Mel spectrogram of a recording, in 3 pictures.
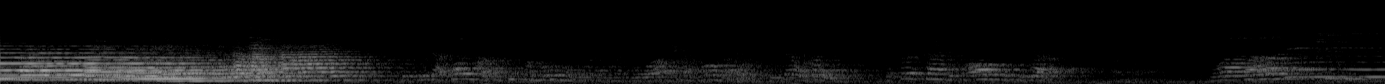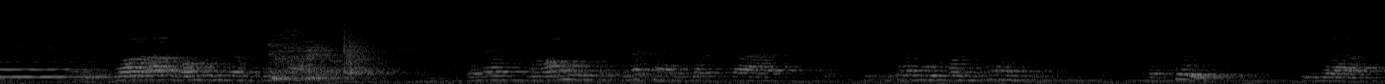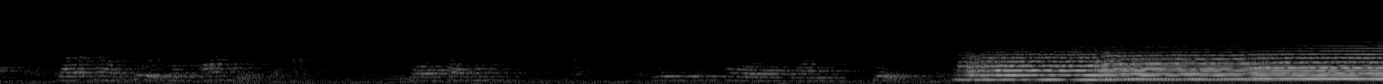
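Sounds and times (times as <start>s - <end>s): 
brass instruments: 0.0s - 4.2s, 37.2s - 41.5s.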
